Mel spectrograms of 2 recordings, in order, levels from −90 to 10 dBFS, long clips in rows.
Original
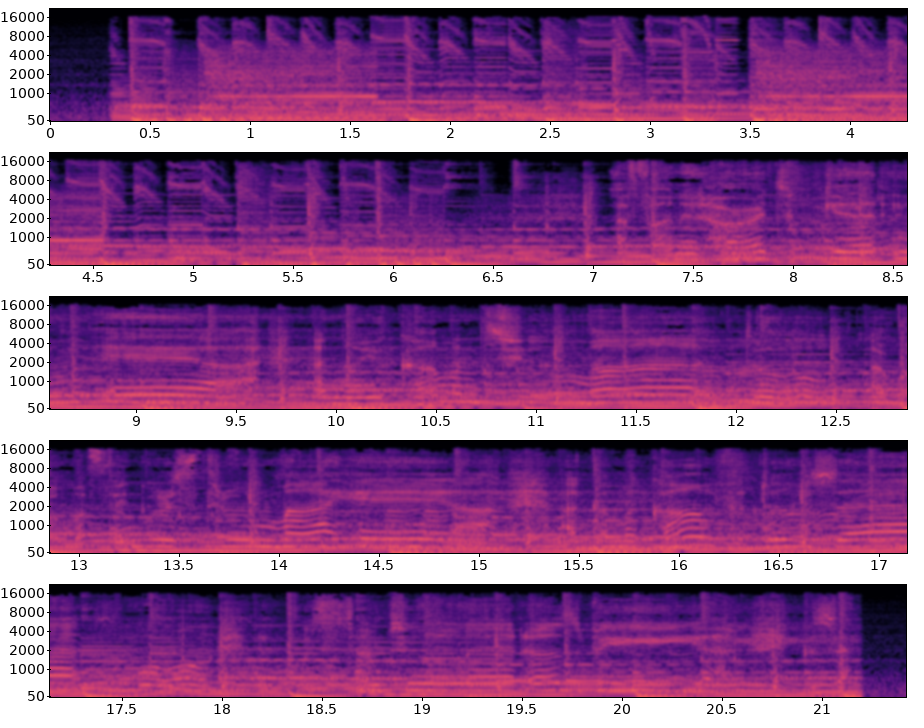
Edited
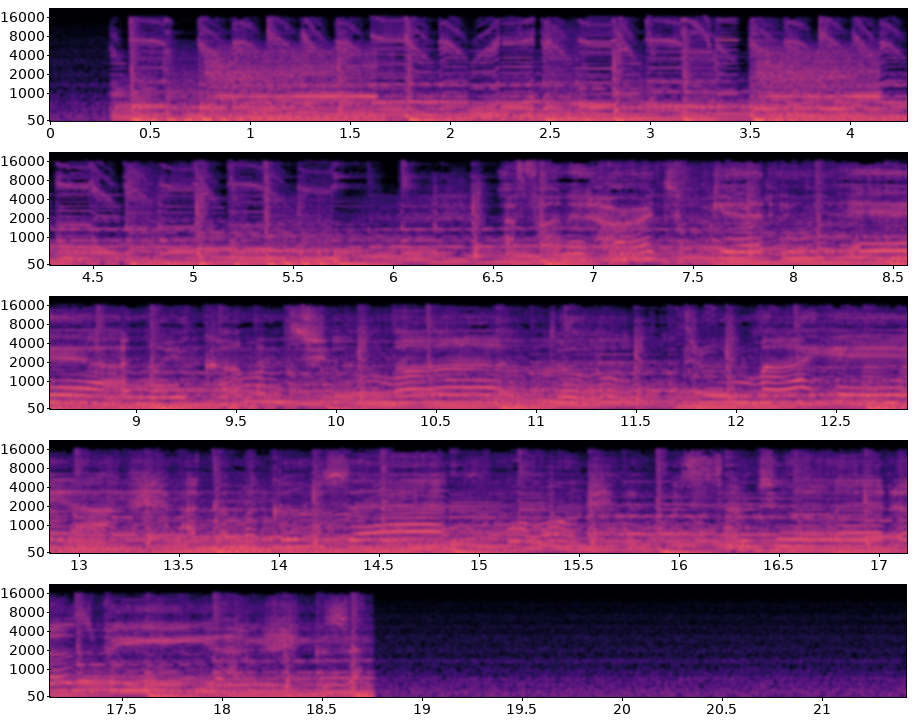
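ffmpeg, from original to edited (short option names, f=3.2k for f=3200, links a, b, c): -filter_complex "[0:a]asplit=7[a][b][c][d][e][f][g];[a]atrim=end=2.092[h];[b]atrim=start=2.088:end=2.452,asetpts=PTS-STARTPTS,areverse[i];[c]atrim=start=2.448:end=4.152[j];[d]atrim=start=4.708:end=9.482[k];[e]atrim=start=9.898:end=12.682[l];[f]atrim=start=13.598:end=15.912[m];[g]atrim=start=16.448[n];[h][i]acrossfade=d=0.004:c1=hsin:c2=hsin[o];[o][j]acrossfade=d=0.004:c1=hsin:c2=hsin[p];[p][k]acrossfade=d=0.004:c1=hsin:c2=hsin[q];[q][l]acrossfade=d=0.004:c1=hsin:c2=hsin[r];[r][m]acrossfade=d=0.004:c1=hsin:c2=hsin[s];[s][n]acrossfade=d=0.004:c1=hsin:c2=hsin"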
